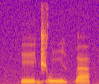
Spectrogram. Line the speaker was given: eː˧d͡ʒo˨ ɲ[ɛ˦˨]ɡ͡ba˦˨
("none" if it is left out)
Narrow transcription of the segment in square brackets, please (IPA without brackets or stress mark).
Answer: ɨ˦˨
